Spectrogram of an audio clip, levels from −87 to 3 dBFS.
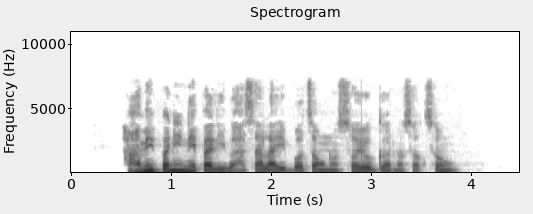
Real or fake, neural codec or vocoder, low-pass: real; none; 7.2 kHz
